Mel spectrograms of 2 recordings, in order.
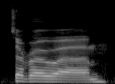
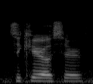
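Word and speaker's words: SecuroServ: Do you know how to say it? Securo serve. Yeah, there we go.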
